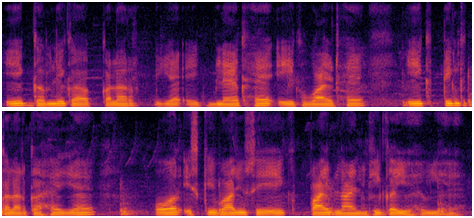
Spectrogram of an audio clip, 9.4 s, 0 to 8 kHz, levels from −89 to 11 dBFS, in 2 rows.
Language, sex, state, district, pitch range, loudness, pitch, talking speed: Hindi, male, Madhya Pradesh, Katni, 130-140 Hz, -16 LUFS, 135 Hz, 180 wpm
